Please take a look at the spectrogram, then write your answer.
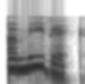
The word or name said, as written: amebic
